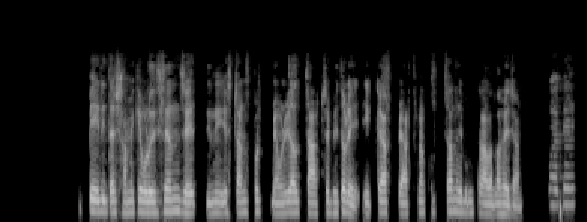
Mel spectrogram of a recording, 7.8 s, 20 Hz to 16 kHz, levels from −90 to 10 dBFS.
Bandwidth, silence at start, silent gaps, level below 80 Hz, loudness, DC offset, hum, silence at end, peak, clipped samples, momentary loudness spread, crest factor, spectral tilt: 7.2 kHz; 1.2 s; 2.61-2.73 s, 3.52-3.60 s, 4.01-4.05 s, 4.95-4.99 s, 5.21-5.29 s, 5.82-5.91 s, 7.01-7.30 s; -64 dBFS; -24 LUFS; under 0.1%; none; 0.2 s; -4 dBFS; under 0.1%; 12 LU; 20 dB; -6.5 dB/octave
